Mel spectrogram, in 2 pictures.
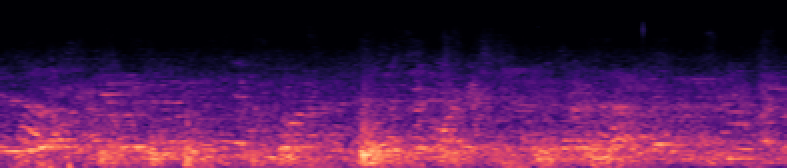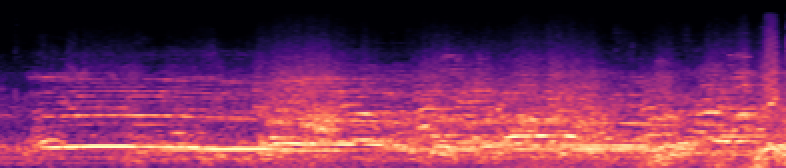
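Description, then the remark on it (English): A large crowd roars and heavily boos the champions during a wrestling match, the din growing noticeably louder about halfway through, with long, drawn-out vocal tones rising above the steady wash of noise. “The champs are being heavily booed right now.”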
